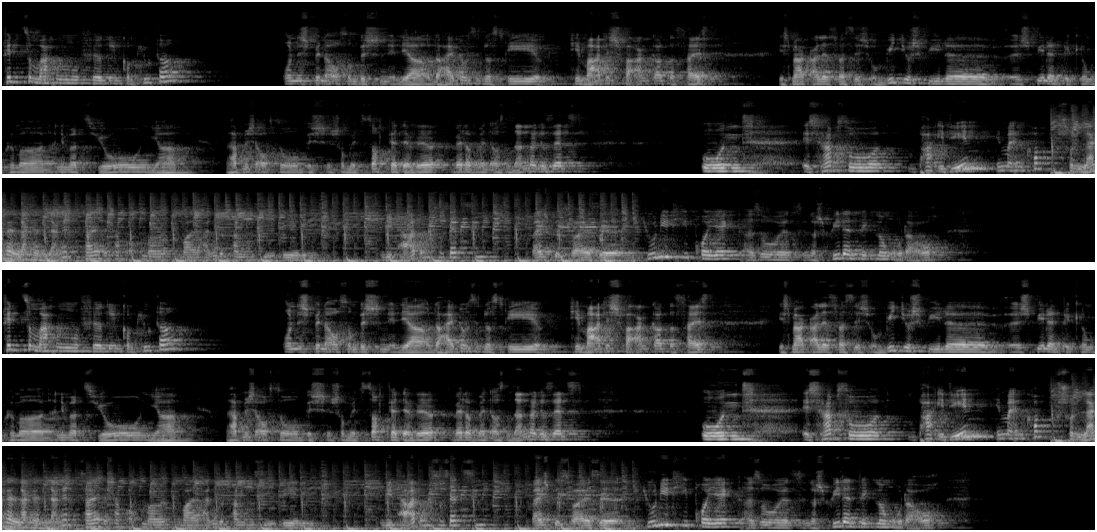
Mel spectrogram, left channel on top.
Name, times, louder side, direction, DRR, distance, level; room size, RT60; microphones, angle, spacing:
voice 1, 0.0-1.7 2.8-5.4 5.7-7.4 7.8-12.7 13.2-16.7 16.9-17.0 17.9-19.8 20.1-25.0 25.6-26.7 27.2-31.5, right 1 dB, 30° right, 8 dB, 3.0 m, -29 dB
sound 1, 21.4-28.3, left 1 dB, 15° left, 1.4 m, -33 dB
22.0 x 13.5 x 9.9 m, 0.77 s
head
